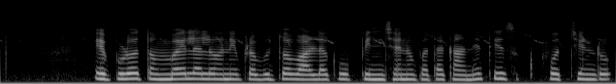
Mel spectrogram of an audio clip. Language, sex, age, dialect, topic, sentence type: Telugu, female, 25-30, Telangana, banking, statement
